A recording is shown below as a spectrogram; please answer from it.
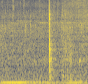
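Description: Pumpkin and mango curry with fenugreek and sugar fries softly in a pan, a low steady sizzle broken by one sharp scrape of a stirring spoon.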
